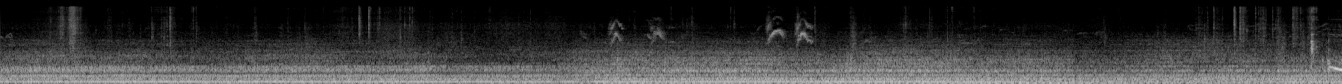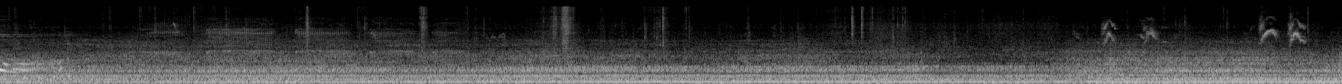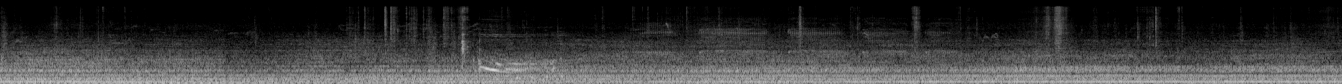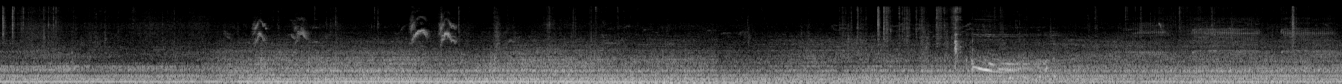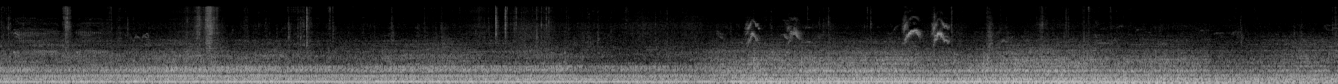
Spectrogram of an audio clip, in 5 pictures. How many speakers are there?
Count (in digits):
0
